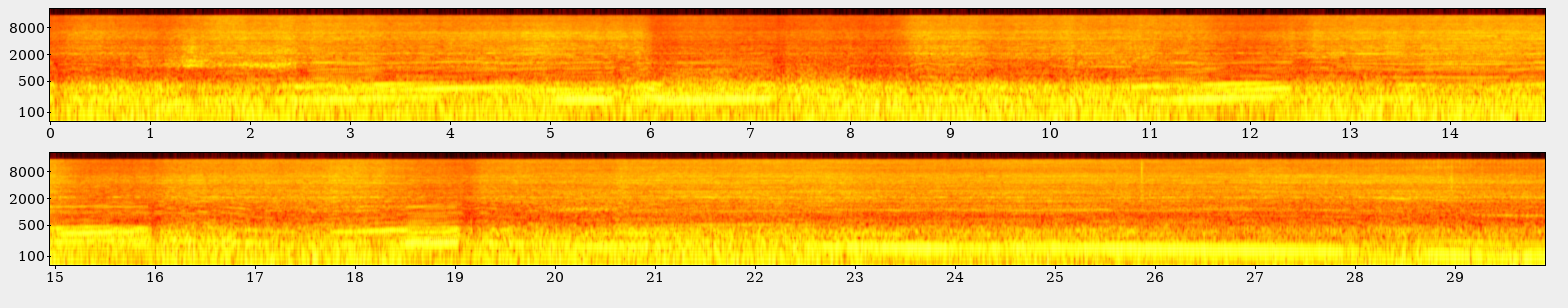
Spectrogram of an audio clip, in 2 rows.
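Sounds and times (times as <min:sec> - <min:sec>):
car engine revving through gears: 0:00.0 - 0:29.9.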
